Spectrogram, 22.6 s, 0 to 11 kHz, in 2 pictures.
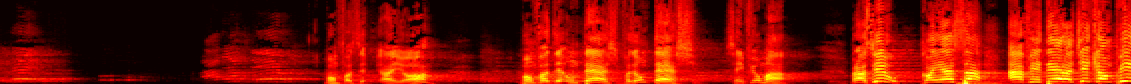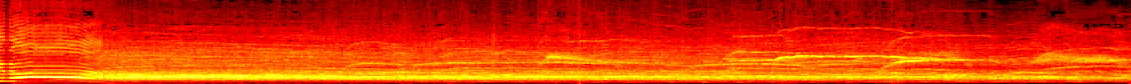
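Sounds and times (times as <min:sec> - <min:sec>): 
speech: 0:03.3 - 0:04.5, 0:05.2 - 0:13.2
large church audience shouting a whooping war cry: 0:11.6 - 0:22.6.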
